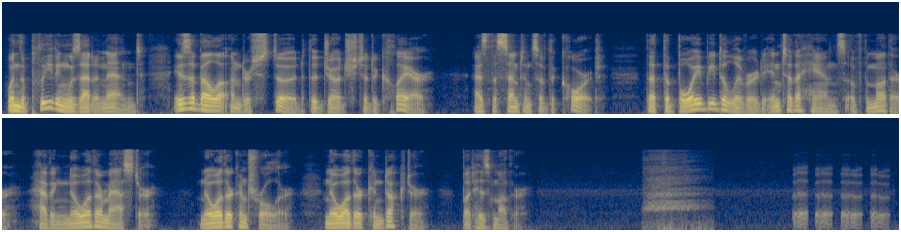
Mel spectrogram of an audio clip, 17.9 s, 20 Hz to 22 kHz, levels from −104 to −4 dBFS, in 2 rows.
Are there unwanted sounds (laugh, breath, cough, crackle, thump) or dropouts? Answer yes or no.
yes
